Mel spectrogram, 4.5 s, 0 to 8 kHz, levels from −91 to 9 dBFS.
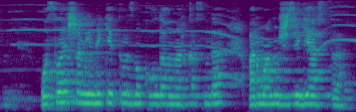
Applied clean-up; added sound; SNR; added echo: classical method WPE with log-MMSE.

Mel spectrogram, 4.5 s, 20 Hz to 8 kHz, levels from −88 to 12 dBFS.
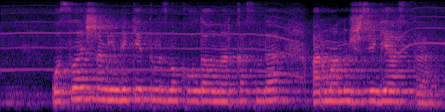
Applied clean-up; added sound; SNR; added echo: none; Drill; 19 dB; reverberation time 0.9 s.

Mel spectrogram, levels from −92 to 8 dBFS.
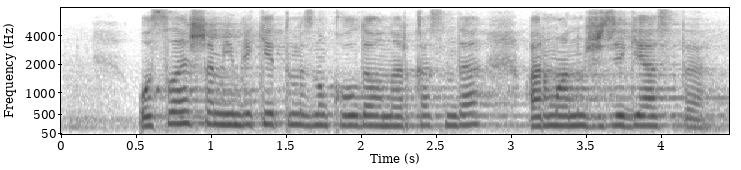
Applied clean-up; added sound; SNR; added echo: none; none; none; none.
